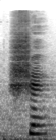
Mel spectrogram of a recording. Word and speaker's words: Shè: auront aussi noté que Shè est prononcé avec la langue vers l'arrière, Shè, alors que Xie est prononcé avec la langue vers l'avant, derrière les dents.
